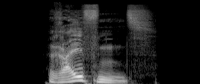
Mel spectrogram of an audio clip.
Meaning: genitive singular of Reifen
- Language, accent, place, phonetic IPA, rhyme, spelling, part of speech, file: German, Germany, Berlin, [ˈʁaɪ̯fn̩s], -aɪ̯fn̩s, Reifens, noun, De-Reifens.ogg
